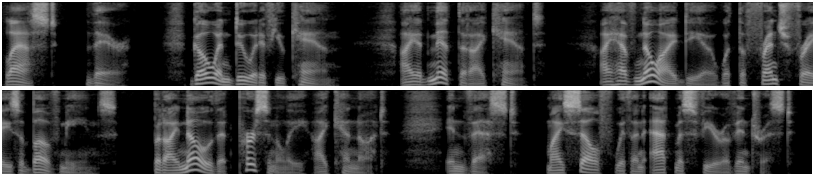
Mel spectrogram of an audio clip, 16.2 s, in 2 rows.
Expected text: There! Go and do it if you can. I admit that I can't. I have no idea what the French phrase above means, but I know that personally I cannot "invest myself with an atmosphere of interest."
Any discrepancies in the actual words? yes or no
yes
